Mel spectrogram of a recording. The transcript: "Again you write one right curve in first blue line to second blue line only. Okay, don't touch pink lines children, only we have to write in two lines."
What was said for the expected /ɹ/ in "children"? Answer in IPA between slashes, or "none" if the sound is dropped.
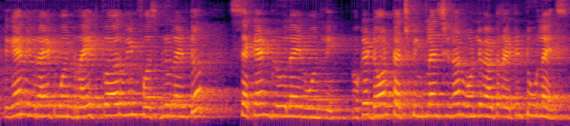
none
